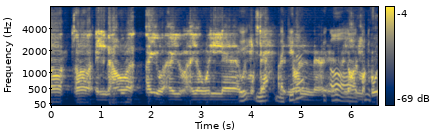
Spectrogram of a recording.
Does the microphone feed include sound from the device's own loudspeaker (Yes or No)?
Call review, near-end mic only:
Yes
